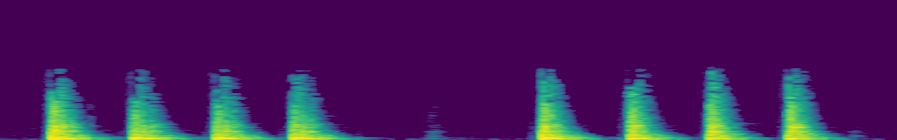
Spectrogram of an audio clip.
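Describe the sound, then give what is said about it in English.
Someone bangs on a coin-operated ticket vending machine: two bursts of four loud, hollow thumps in steady rhythm, separated by a short pause, with no voices. “You mustn't bang that machine.”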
